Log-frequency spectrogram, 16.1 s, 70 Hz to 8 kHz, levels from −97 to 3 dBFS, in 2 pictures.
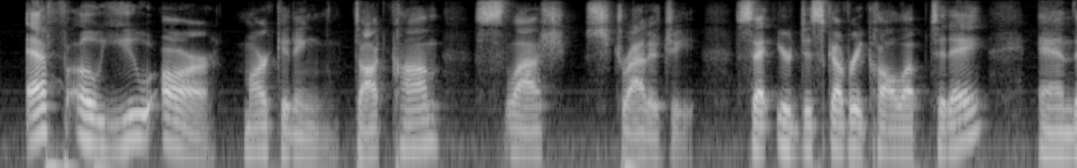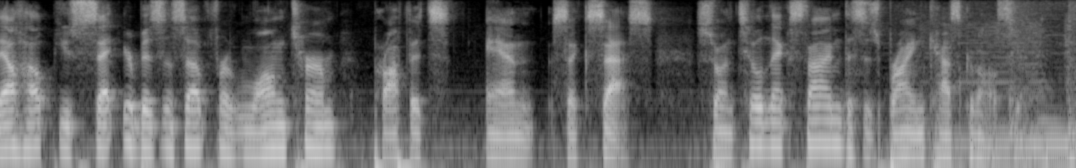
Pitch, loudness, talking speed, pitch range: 115 Hz, -24 LUFS, 115 wpm, 95-120 Hz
